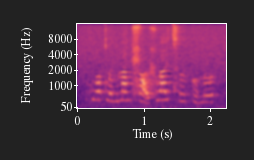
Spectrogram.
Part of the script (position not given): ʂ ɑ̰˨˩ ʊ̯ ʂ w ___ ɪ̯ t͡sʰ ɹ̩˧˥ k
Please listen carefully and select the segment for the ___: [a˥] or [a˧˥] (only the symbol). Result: a˥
